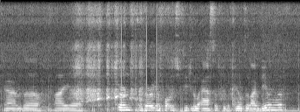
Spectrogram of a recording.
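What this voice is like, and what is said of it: American-accented English. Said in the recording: “my American accent ... I have the English with American accent”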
